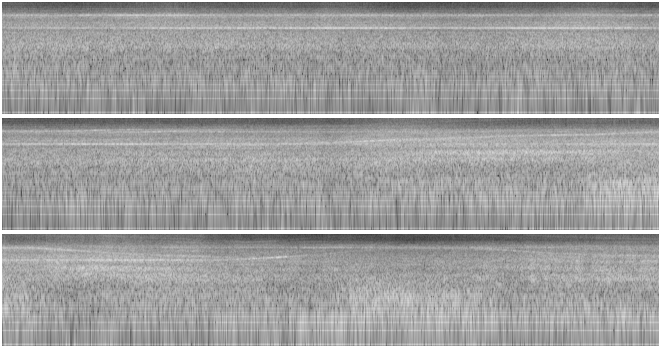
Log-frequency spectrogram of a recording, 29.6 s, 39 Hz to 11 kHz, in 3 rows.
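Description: Twin jet engines of Blue Angels F/A-18 Hornets running at low taxi power: a loud, steady high whine over a rushing noise. Around the middle, a further engine whine rises and then falls in pitch, and another falls near the end as the jets move.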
